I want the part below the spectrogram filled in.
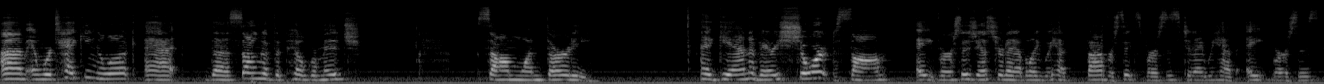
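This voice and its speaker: A moderately paced woman's voice in a Southern US accent. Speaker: Bible teacher. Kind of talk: devotional Bible study talk. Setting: video.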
